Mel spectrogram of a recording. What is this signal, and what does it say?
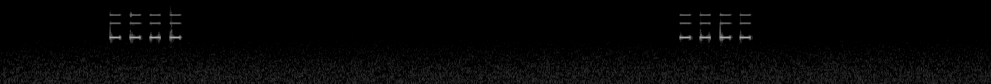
Alarm pattern, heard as an alarm's beeps, played twice, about 3500 Hz. Temporal four. Carbon monoxide.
